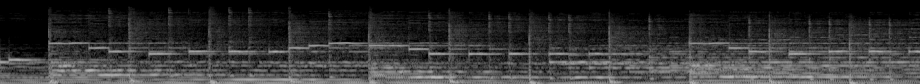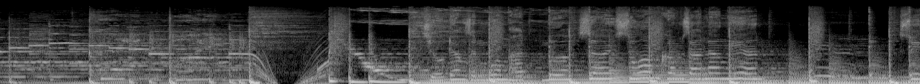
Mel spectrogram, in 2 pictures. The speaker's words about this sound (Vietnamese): có một bài hát mà gần đây thao túng các bạn trẻ anh ạ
